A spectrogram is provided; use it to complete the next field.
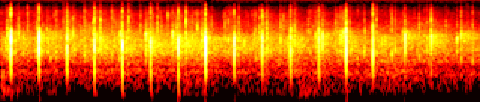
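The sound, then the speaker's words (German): A small round of applause welcoming two guests coming up to join the group: a handful of people clapping in a steady, fairly quick rhythm of sharp claps over a soft bed of scattered hand noise, moderate in loudness, with no one speaking. “Einen kleinen Applaus für Markus und Timo.”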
